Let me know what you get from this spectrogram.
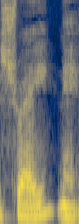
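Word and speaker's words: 谁: 이다라 뜻이 있어요네 그다음에 셰이는 누구란 뜻인데요 결네 쉐이네 쉐이크 할 때의 쉐이라 발음이 비슷한데 위로 올려 주시면 됩니다 한번 더 쉐쉐 쉐이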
